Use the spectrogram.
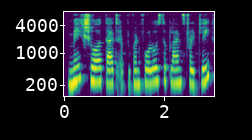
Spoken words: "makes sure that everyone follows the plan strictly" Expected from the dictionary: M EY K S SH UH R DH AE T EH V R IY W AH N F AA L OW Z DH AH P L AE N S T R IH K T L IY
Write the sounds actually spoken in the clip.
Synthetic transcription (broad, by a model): M EY K SH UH R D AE T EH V IY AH N F AA L OW Z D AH P L AE N S T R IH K T L IY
